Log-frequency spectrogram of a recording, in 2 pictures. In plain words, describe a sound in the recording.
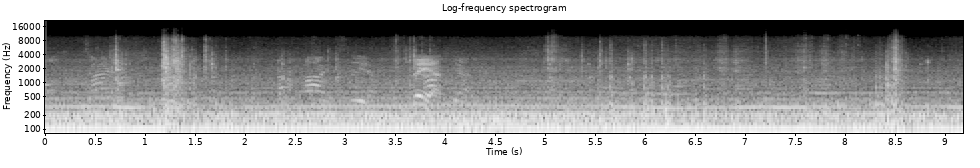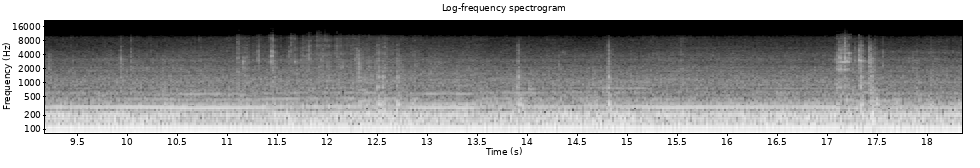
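A digger bucket scrapes and knocks against soil and stones.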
